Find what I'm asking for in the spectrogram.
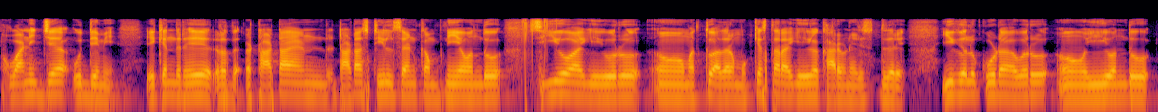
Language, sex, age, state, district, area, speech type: Kannada, male, 30-45, Karnataka, Tumkur, rural, spontaneous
